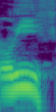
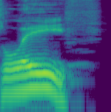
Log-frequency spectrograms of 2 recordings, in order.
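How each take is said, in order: First: The name sounds like the word leaf. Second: The name does not sound like leaf. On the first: The speaker calls it wrong. "It's not Leaf" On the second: The speaker calls it right. "it's Leif, apparently"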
